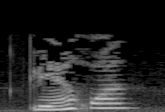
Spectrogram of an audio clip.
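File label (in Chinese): "联欢", Mandarin Chinese; hsk; chinese-flashcards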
